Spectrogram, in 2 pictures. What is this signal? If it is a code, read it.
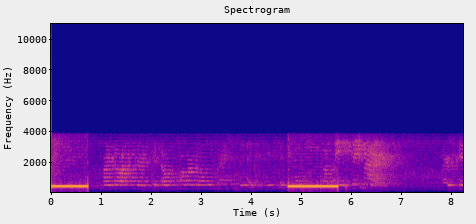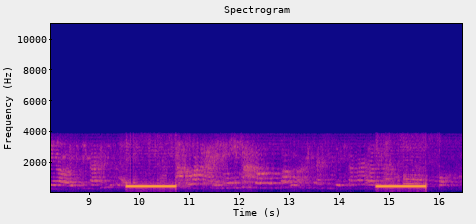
Ringback tone (Europe, 425 Hz), with speech.
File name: out- -2014- - - .34644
